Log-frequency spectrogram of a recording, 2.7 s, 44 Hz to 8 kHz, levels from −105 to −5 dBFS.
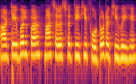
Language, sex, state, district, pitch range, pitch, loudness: Hindi, female, Uttar Pradesh, Etah, 240-260 Hz, 260 Hz, -15 LUFS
